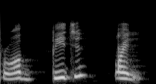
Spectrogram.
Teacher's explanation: बा हमको हमने जीम के साथ मिला देना है, हमज़तुल वस्ल हमारा ड्रॉप हो जाएगा और जीम साकिन पे कलकला होगा। अब इसको ध्यान से पढ़ना है, रब्बिजअल है ये वर्ड, आइन को गुस्सा है लेकिन थोड़ा सा अदा करेंगे, लाम साकिन को हिलाएंगे नहीं।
